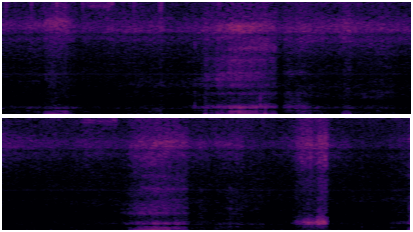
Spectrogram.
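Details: A few soft, low, rattling snores spaced several seconds apart during sleep in a quiet room.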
